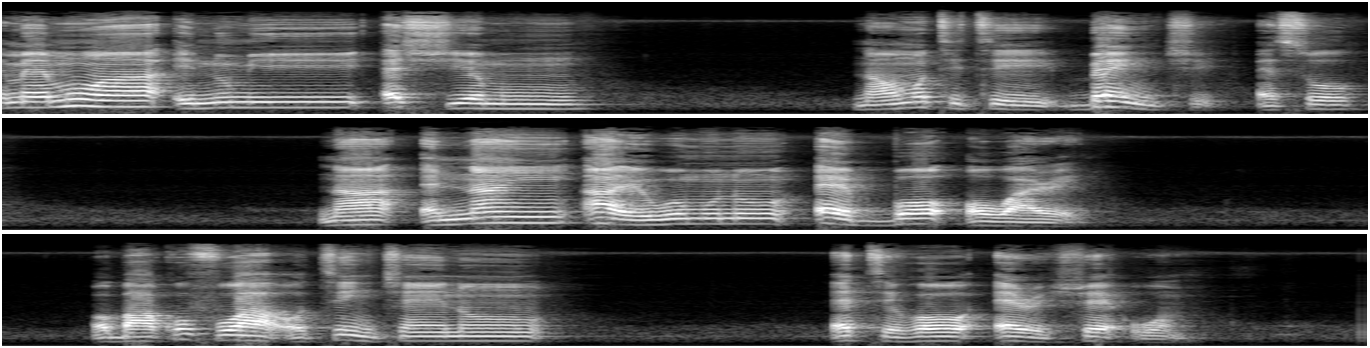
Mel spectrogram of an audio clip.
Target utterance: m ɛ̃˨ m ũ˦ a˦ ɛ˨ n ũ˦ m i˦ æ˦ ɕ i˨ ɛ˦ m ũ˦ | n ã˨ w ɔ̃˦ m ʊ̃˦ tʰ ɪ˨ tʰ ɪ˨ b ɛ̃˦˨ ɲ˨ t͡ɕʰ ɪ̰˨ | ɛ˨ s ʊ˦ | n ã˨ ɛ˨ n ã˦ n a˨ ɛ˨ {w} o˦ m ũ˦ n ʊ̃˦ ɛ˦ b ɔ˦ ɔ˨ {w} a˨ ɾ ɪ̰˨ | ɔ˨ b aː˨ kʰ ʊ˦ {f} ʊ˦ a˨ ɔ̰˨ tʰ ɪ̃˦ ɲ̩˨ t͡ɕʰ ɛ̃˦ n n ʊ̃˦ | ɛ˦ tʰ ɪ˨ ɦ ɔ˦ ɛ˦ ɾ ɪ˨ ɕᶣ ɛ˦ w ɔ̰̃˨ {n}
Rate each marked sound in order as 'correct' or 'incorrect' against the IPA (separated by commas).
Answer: correct, correct, correct, incorrect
